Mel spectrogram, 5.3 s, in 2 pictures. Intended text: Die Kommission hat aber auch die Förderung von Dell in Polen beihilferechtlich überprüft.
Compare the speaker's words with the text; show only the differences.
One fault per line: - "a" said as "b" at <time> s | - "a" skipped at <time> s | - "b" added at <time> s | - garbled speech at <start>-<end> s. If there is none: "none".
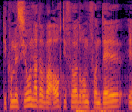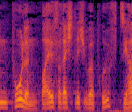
none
